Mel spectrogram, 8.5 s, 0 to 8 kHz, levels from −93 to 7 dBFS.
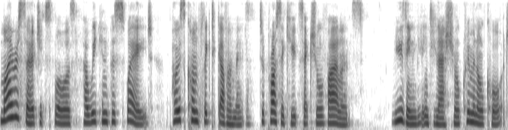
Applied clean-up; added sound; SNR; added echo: neural mask model DeepFilterNet 3.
